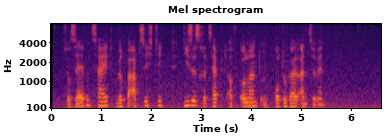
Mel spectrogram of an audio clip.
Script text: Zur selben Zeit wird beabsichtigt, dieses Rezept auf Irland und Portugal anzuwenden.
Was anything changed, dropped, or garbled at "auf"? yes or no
no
